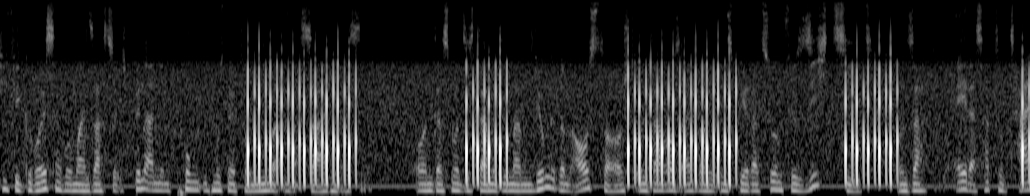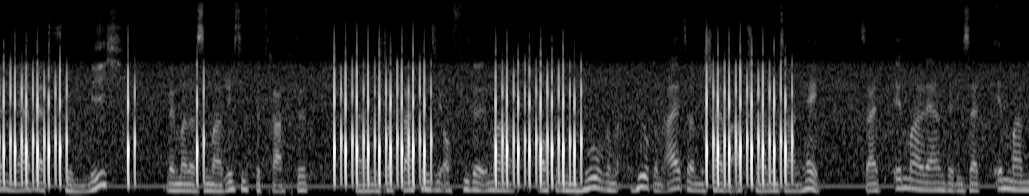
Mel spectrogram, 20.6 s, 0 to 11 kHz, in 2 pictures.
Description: Pulse dialling, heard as clicks on a phone line, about 9 pulses a second, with hum and speech in German. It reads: 0 4 0 5 7 1 1 9 8 8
